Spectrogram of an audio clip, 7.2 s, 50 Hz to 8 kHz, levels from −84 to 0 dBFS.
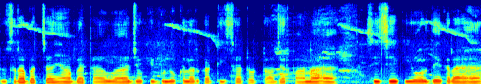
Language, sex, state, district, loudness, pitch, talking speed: Hindi, male, Jharkhand, Deoghar, -18 LUFS, 110 Hz, 185 wpm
